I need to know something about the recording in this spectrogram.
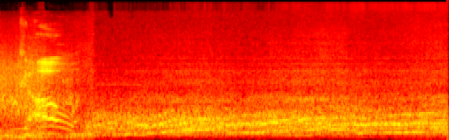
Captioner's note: engines roaring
